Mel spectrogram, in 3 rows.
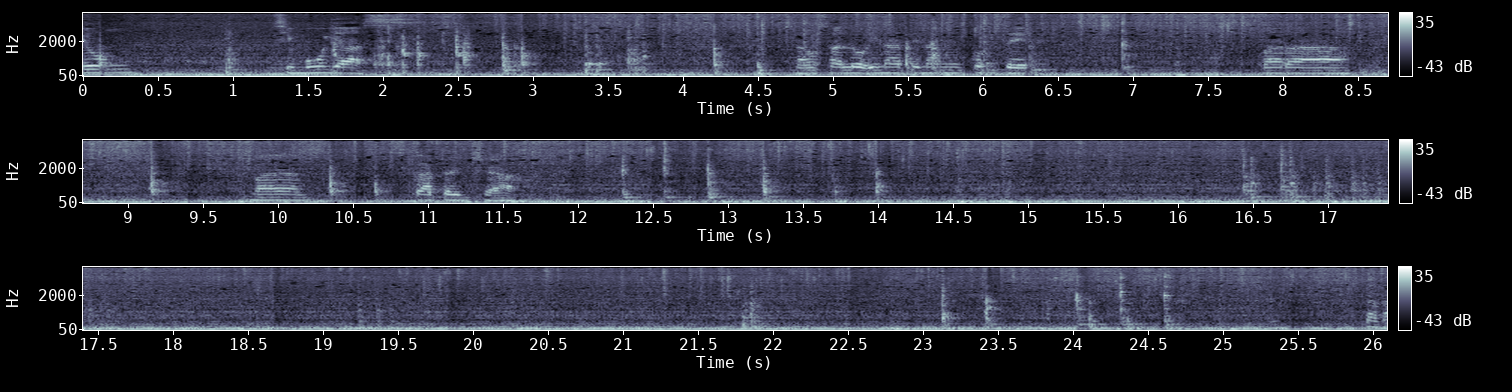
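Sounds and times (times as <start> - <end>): onion sizzling in hot oil: 0.0 - 26.0
wooden spoon stirring: 1.6 - 11.0.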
